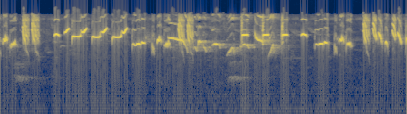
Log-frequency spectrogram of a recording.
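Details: Oriental magpie-robin (Copsychus saularis): a female's voice stirring a male into song, a dense, varied run of clear whistles, rising slurs and harsh buzzy notes, several phrases per second, no other sounds.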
